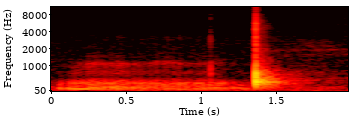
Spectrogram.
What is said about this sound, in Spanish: Se llama maullido, el sonido que hacen los gatos. Se escribe miau, miau.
